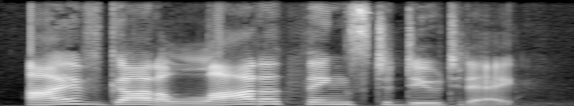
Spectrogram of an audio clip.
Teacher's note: the v sound in both of and have will disappear and leave only a schwa sound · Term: elision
